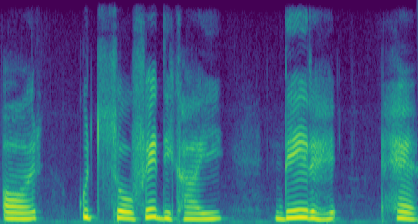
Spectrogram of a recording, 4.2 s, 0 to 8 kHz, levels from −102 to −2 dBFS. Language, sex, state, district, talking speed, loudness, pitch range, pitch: Hindi, male, Himachal Pradesh, Shimla, 100 wpm, -13 LUFS, 205-235 Hz, 220 Hz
